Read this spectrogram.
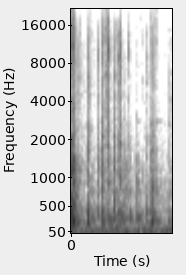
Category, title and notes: Sound effects > Other mechanisms, engines, machines
Woodshop Foley-008
thud, oneshot, crackle, bang, bam, pop, fx, rustle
